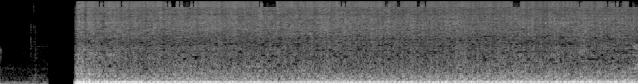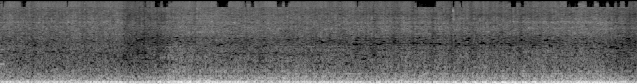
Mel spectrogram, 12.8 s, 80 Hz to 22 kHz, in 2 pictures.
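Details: 1980 Pontiac Trans Am V8 after distributor install, head work and new TH400 build: deep even rumble with smooth throttle blips, no valvetrain tick; engine runs healthy.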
